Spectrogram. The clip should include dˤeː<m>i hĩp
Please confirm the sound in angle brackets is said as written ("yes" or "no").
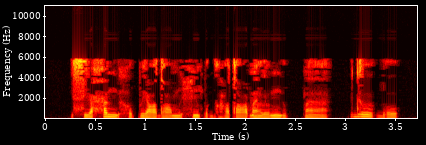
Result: yes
